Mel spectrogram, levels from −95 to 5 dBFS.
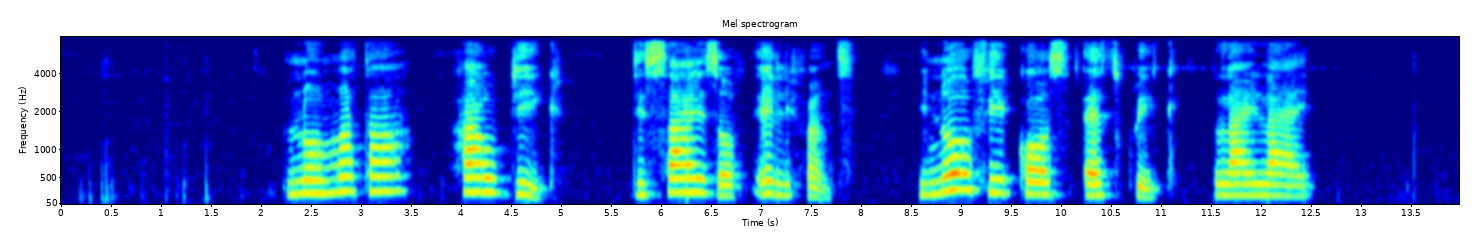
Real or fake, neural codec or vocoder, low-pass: fake; vocoder, 22.05 kHz, 80 mel bands, WaveNeXt; 7.2 kHz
